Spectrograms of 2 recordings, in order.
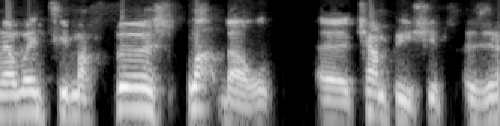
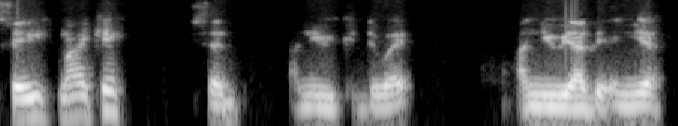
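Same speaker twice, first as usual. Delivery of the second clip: gentle proud coach; 8 semitones lower than usual. Retold or imitated. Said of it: "He went".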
